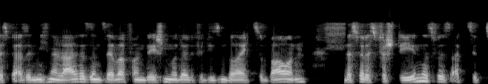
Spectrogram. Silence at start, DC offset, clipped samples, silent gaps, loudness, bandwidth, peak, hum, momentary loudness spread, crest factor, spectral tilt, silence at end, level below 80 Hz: 0 s; under 0.1%; under 0.1%; none; -19 LUFS; 7.8 kHz; -4 dBFS; none; 7 LU; 14 dB; -5 dB/octave; 0.1 s; -66 dBFS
